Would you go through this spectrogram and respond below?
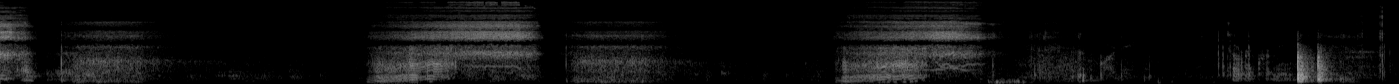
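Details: Male asleep, snoring like a baby bear: loud, rough inhaled snores alternating with softer exhalations, about 13 breaths a minute, somewhat irregular.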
